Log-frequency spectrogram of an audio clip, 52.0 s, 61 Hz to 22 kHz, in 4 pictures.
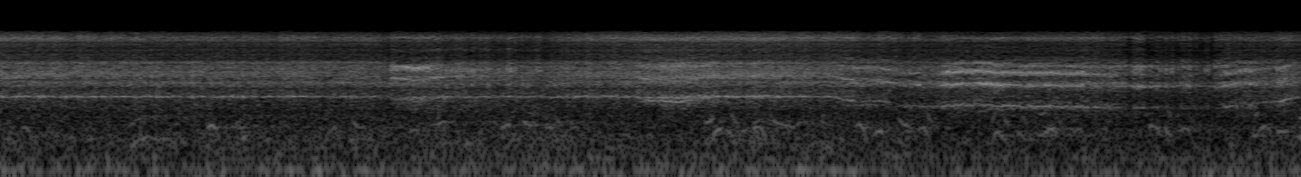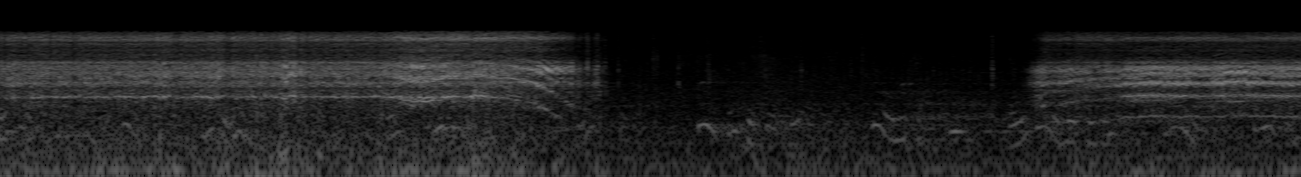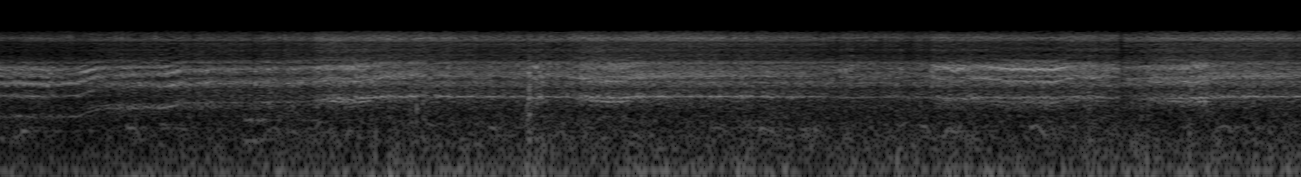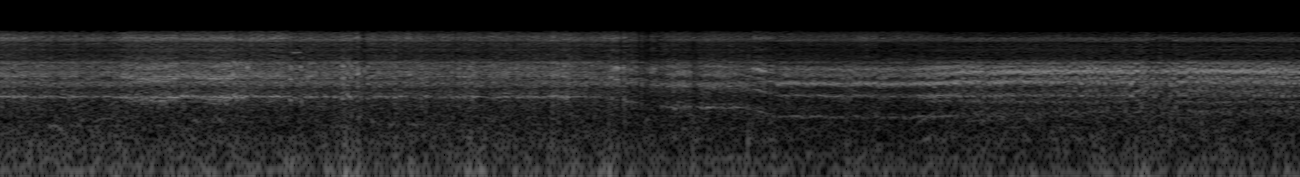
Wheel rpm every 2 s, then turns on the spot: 230, 230, 230, 230, 210, 160, 190, 230, 230, 140, 0, 10, 100, 130, 190, 220, 230, 230, 220, 230, 230, 230, 220, 160, 120, 110.
none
